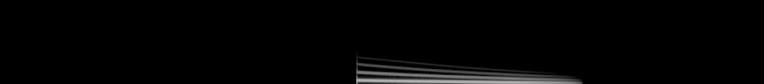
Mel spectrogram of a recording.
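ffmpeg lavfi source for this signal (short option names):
-f lavfi -i "aevalsrc='0.0841*clip((2.26-t)/0.71,0,1)*tanh(1.88*sin(2*PI*190*2.26/log(65/190)*(exp(log(65/190)*t/2.26)-1)))/tanh(1.88)':d=2.26:s=44100"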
